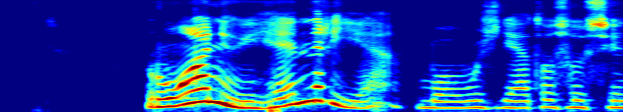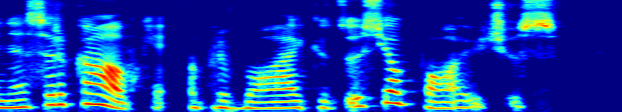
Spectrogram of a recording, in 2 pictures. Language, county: Lithuanian, Vilnius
